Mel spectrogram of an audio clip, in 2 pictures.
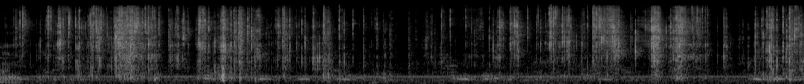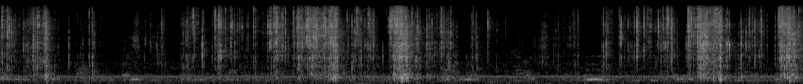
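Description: Foil wrapper of a 2022/23 Donruss Optic basketball card pack crinkling and tearing as it is ripped open and handled by hand, in irregular bursts.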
